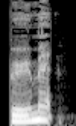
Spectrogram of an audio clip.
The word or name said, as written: bøhmand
